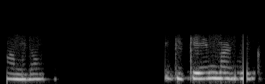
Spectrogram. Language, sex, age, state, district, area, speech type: Kannada, female, 30-45, Karnataka, Hassan, urban, conversation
